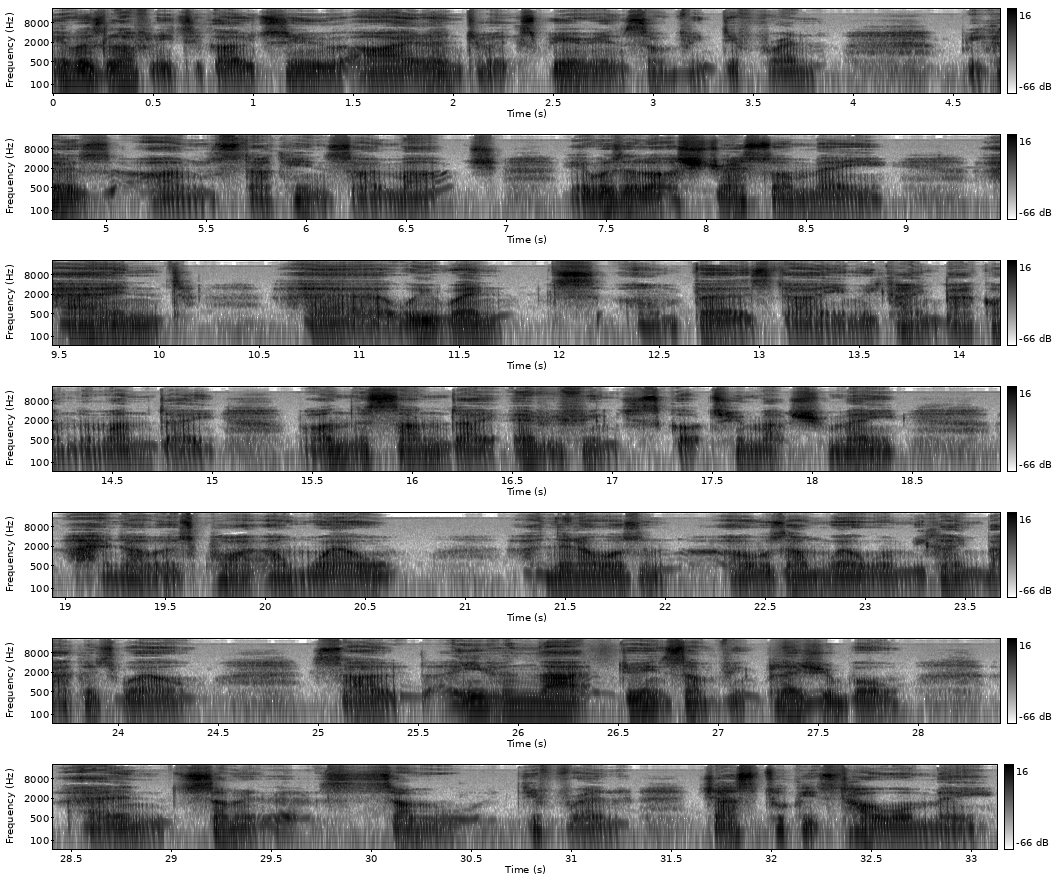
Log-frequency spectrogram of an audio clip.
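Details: Woman with very tight, stressed muscles around her vocal cords, voice sometimes distorted or hard to understand, attending speech therapy; muscle tension dysphonia.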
